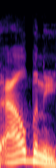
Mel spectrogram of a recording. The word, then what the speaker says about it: Albany: But it is pronounced Albany here. Yes. Oh, is it? Yeah, they don't say Albany.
